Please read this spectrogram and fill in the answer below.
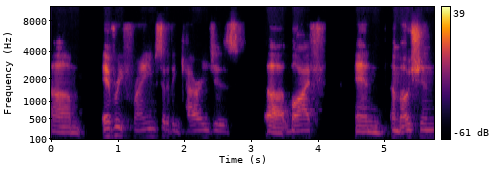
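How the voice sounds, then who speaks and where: Monotone, flat speech with an Australian accent at a very slow pace, over a quiet background. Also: man, medium pitch for a man. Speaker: actor. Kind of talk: interview. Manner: halting, many fillers.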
